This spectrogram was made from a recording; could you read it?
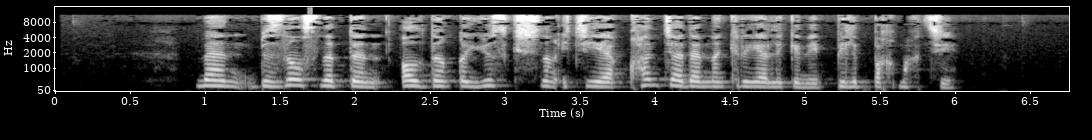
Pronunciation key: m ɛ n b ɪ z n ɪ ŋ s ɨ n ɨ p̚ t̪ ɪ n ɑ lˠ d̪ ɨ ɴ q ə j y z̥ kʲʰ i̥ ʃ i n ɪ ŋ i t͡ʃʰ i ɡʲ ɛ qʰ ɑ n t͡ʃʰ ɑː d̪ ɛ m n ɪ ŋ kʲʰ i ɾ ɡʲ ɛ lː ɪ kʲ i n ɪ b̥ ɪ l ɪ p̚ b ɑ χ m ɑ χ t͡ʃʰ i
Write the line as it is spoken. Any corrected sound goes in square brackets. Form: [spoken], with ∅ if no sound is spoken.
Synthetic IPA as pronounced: m ɛ n b ɪ z n ɪ ŋ s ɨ n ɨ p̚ t̪ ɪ n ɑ lˠ d̪ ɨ ɴ q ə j y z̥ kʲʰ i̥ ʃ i n ɪ ŋ i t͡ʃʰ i ɡʲ ɛ qʰ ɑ n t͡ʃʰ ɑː d̪ ɛ m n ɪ ŋ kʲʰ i ɾ ɡʲ ɛ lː ɪ kʲ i n ɪ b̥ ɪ l ɪ p̚ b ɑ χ m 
